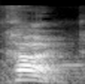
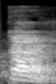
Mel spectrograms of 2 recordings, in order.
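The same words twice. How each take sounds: First: খাট said with a breathy aspirated kh at the start; খাট: hit the k with a strong puff of air, British style. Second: কাট said plainly as "kat" with unaspirated k; CBC rule reading. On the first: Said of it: "ওদের কে হয়ে যায়? খাট।". (খাট, British উচ্চারণে ক-এ জোরালো হাওয়া) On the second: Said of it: "এর বানানটা কি হবে? কাট।". (কাট সাধারণ বাংলা ক দিয়ে) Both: Shown as a demonstration.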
